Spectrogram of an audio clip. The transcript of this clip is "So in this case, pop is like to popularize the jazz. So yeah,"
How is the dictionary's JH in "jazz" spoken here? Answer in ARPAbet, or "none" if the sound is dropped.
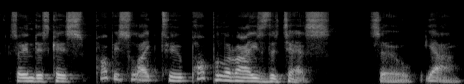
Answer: CH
